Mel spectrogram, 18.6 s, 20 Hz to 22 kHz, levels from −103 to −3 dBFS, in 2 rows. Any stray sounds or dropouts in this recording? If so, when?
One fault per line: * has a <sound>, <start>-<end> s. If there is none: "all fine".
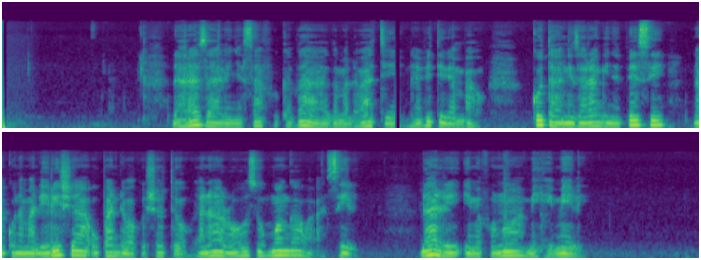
* has a dropout, 5.2-5.3 s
